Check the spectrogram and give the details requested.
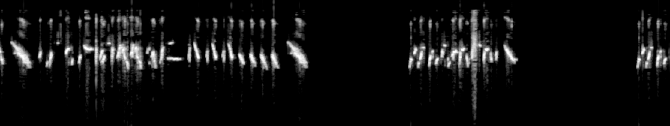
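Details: Atlantic canary in a long, lively burst of sharp chirps, rolls and high whistled notes lasting about four seconds, followed by two shorter trilled phrases after a pause.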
